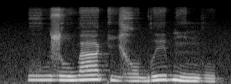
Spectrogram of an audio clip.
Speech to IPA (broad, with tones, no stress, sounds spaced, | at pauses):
ɣ u˧ z o˧ w aː˦ k i˨ ɣ ɔ˨ ɡʷ eː˦ ɓ ĩ˨ ɲ o˨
